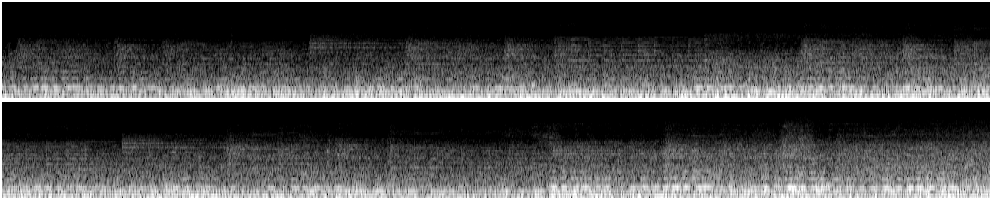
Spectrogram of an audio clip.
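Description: A vehicle carrying a load of whisky approaches with a steady, dense engine rumble. It stays fairly constant in loudness throughout, with no voices.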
